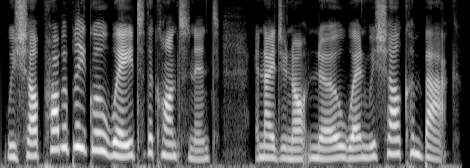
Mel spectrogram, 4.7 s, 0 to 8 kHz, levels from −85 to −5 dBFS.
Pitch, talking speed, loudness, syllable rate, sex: 220 Hz, 230 wpm, -18 LUFS, 5.5 syllables/s, female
